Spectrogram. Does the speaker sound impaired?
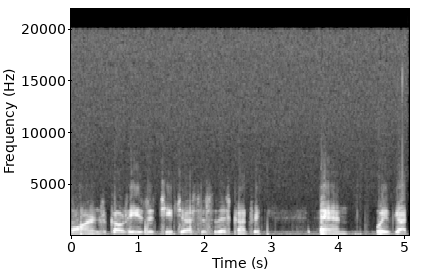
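No.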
